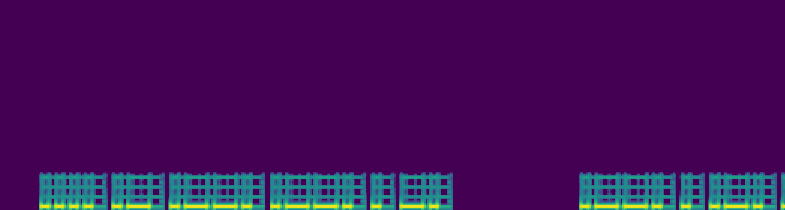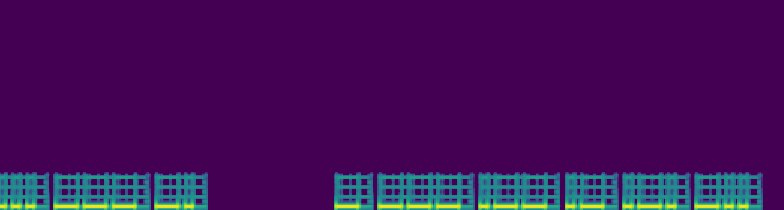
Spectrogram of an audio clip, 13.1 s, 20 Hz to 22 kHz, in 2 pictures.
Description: Morse code, heard as a keyed tone, about 20 wpm, 500 Hz. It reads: HAPPEN PERSON TOWARD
